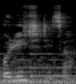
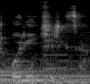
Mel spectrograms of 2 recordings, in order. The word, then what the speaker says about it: Orikiriza: And because it has a KI, yet it's supposed to be pronounced like Orikiriza, not Orinchiriza, not Orikiriza, not.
